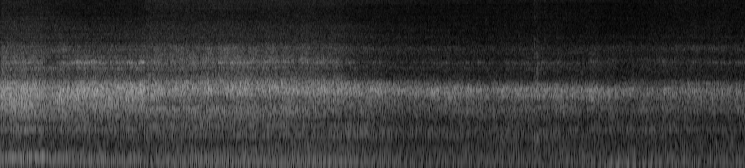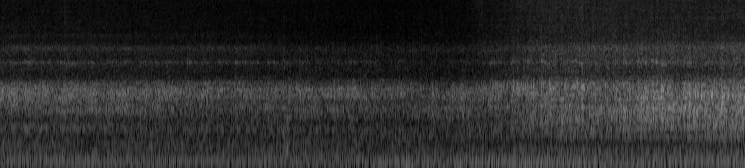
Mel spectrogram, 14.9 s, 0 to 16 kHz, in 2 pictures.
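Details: 1993 Chevy 2500 turbo 6.5 diesel after fitting a DB2 injection pump, which replaced a faulty, smoky pump. Even, steady idle clatter with no misses or knocks. Normal idle, smooth and strong.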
